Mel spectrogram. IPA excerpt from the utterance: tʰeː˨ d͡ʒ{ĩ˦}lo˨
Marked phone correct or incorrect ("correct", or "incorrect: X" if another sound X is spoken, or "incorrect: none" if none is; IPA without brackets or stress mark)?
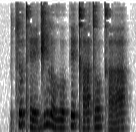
incorrect: i˦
